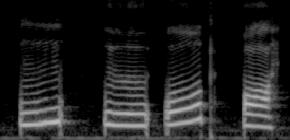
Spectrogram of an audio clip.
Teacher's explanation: इसमें ओठों के आकार गोलाकार बनते हैं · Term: व्रतमुखी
